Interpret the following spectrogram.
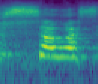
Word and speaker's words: psoas: Something called a psoas march. That is spelled P-S-O-A-S, a psoas march.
